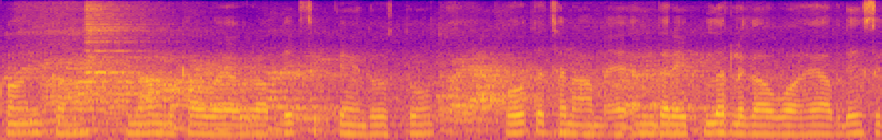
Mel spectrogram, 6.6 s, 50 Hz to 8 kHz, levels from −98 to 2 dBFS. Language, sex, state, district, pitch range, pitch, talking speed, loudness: Hindi, male, Rajasthan, Bikaner, 145-160 Hz, 150 Hz, 225 wpm, -15 LUFS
